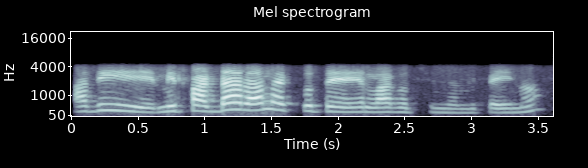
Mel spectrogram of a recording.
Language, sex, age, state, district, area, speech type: Telugu, female, 30-45, Andhra Pradesh, Palnadu, urban, conversation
